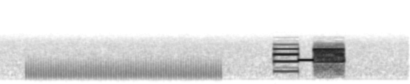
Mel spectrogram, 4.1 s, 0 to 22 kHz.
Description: Caller ID data burst, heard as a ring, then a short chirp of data, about 1200 baud.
